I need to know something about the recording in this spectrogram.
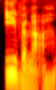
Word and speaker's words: Ivana: And the name is pronounced Ivana, like even a kid can say it, or evening, which can be it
